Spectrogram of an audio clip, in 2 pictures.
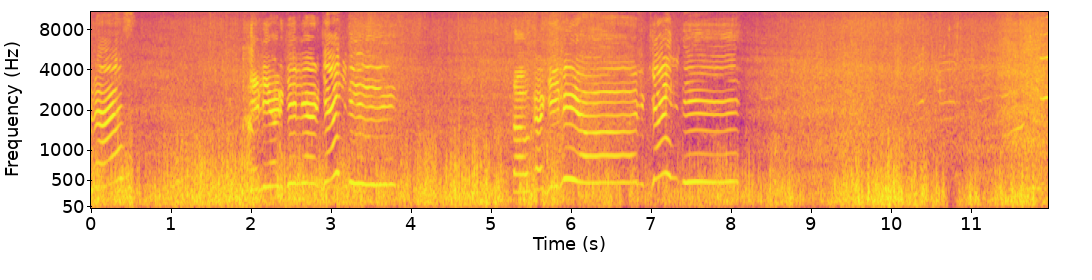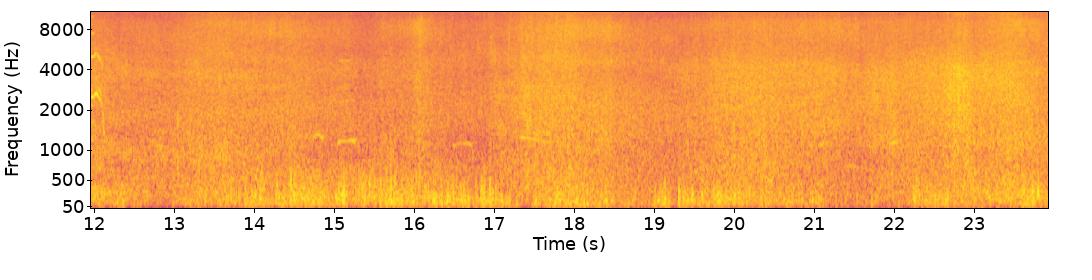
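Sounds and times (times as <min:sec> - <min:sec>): waves washing over sand: 0:00.0 - 0:23.9
wind buffeting microphone: 0:00.0 - 0:23.9.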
